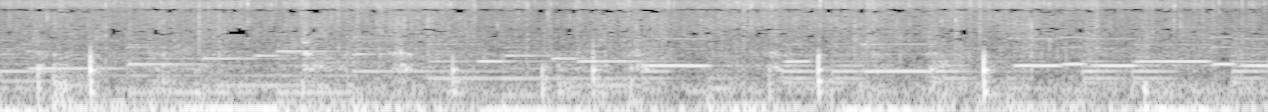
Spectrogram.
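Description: Diced onion, carrot and meat sizzling in hot oil in a pan while a spatula stirs them, with scattered scrapes and clicks of the spatula against the pan.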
